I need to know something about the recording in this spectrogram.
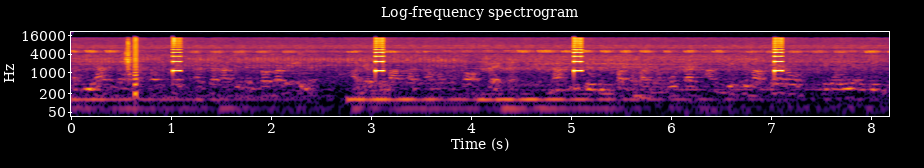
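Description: An electronic alarm beeps at a steady pace.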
